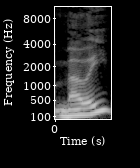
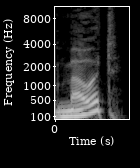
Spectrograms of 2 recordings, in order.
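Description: First: The final T sound is left silent. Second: The final T sound is pronounced. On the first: The speaker calls it wrong. "not Moët" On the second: The speaker calls it right. "notice I said Moët, ... you pronounce the T"

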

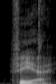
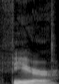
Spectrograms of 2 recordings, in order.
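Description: First: The final R is silent, Australian style. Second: The final R is clearly pronounced, rhotic style.

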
